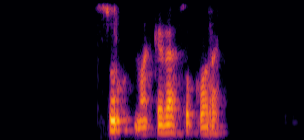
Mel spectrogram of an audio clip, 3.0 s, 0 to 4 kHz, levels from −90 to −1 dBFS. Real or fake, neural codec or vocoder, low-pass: fake; codec, 16 kHz, 4 kbps, X-Codec, WavLM features, trained on Multilingual LibriSpeech; 3.6 kHz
